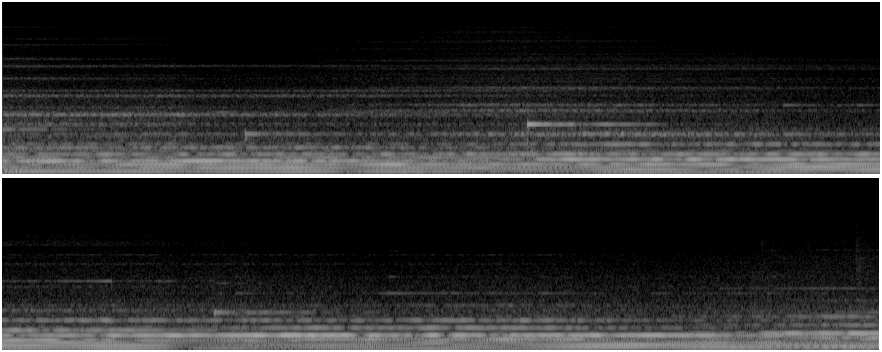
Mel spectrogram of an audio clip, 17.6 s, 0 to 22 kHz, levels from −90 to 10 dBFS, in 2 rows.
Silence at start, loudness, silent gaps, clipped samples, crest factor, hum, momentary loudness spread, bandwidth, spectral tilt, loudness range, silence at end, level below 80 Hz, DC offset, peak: 0 s; -34 LUFS; none; under 0.1%; 12 dB; none; 5 LU; 6 kHz; -10 dB/octave; 2 LU; 0 s; -44 dBFS; under 0.1%; -20 dBFS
